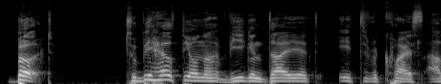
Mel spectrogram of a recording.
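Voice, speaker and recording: A man speaks at a fairly slow pace with very wide pitch swings, the sound dry and close with no echo on a very clean recording against a silent background. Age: 20s. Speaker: vlogger. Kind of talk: monologue to camera. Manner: casual.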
